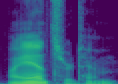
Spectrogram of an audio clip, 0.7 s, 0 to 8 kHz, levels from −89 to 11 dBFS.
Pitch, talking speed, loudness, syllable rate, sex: 95 Hz, 240 wpm, -19 LUFS, 7.9 syllables/s, male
